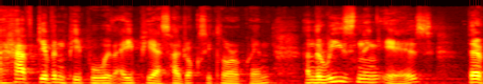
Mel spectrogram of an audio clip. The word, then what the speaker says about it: hydroxychloroquine: because I could potentially have and I might mispronounce this hydro rocks hydrochloric hydroxychloroquine yes that's the one I'll memorize it if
